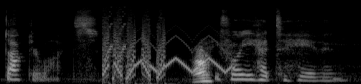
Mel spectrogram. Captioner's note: video game sounds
